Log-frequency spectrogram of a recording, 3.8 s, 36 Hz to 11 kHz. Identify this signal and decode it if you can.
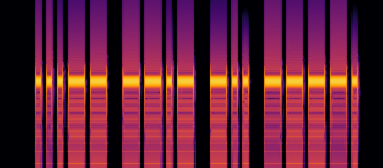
Morse code, heard as a keyed tone, about 22 wpm, 700 Hz. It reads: 3QD9
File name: practice / 22wpm / Four Letter-Number Combinations - 22wpm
